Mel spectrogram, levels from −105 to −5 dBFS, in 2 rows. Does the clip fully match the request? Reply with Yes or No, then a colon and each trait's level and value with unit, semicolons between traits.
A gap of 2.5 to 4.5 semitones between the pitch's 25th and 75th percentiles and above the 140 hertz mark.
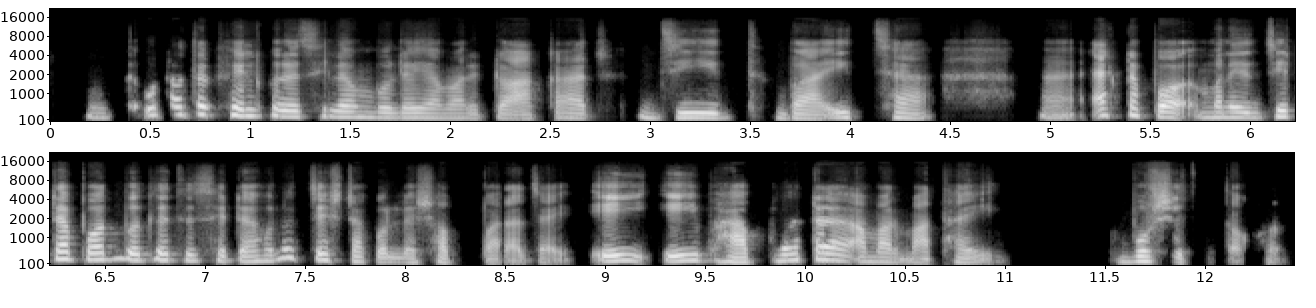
No: average, 5.0 semitones; high, 190 Hz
